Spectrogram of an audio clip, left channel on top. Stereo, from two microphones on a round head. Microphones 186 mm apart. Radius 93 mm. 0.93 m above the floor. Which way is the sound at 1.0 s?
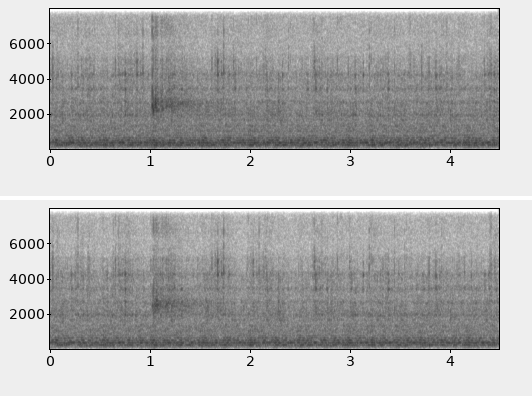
45° left (ahead or behind).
